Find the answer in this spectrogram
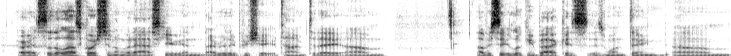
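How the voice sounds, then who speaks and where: A man's very deep, low voice with an American accent and fairly even intonation at a fairly quick pace, over noticeable background noise. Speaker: podcast host. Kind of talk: interview; scripted outro.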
